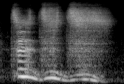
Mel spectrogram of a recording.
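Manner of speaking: sharp hissed monkey chatter; monkey tss-tss. Acted. Monkeys mimic the peddler back, hissing tss-tss. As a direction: hiss three short mocking tsses. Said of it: "shook their hands back at him and said".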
